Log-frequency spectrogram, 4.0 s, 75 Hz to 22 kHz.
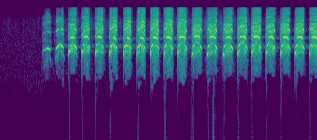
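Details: ['Osprey defending its nest at nest camera #3 on 31 August 2021: a fast, steady run of about eighteen sharp, high whistled notes, roughly five per second, with no other sounds.']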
